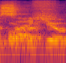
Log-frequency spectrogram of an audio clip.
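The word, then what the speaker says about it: Psikyo: fun such a personal preference thing I'm a psycho guy so I I'm I'm biased how do you pronounce the name of that company psycho psycho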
